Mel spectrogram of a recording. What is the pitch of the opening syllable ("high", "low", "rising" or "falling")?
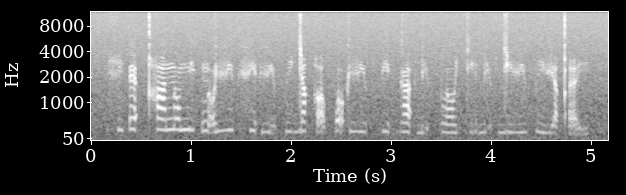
rising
